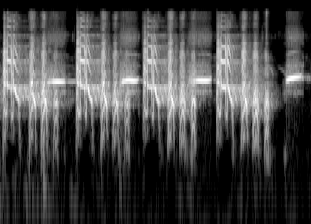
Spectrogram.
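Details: Grey francolin, called teetar, calling loudly: a rhythmic phrase of chattering, clicking notes ending in a clear, sustained whistle, repeated four times in just over three seconds, with a final lone whistle.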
